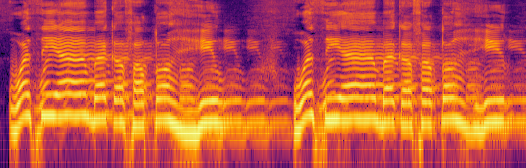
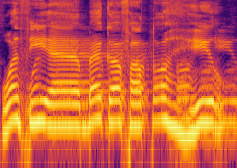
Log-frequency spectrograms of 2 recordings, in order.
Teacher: ওয়াসিয়া এইটায় এক আলিফ পরিমাণ টান হবে, মধ্যে আসলি আছে।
